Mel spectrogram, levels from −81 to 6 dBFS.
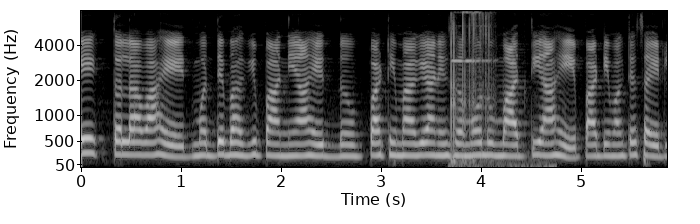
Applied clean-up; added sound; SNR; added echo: none; Keys jangling; 9 dB; none.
